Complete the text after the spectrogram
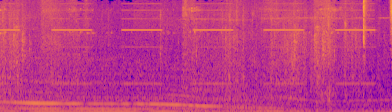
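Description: A bus engine drones and winds down as the bus slows to a stop.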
